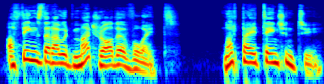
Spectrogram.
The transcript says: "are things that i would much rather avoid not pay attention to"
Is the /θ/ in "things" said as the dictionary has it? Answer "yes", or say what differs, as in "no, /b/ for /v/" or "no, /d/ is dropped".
yes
